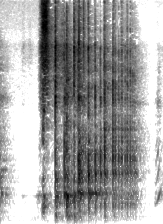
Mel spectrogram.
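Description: Plastic cups knocking against each other and a granite countertop as they are handled: one sharp knock at the start, then a rapid rattling clatter from about half a second in.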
